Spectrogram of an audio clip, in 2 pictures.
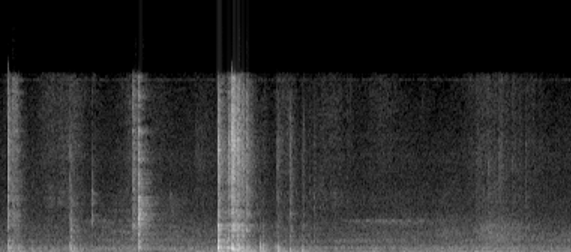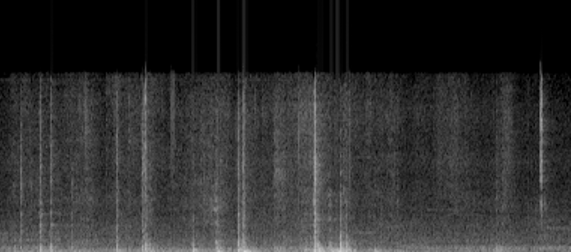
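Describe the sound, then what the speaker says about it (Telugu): A metal lid is set onto a cooking pot of leafy-greens dal, with several clanks and scrapes of metal on metal, scattered between quieter kitchen handling noises. "మూత పెడతానండి ఇప్పుడు."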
